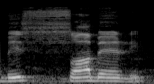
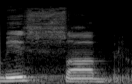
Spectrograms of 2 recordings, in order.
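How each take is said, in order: First: The word ends with a short vowel after r. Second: The word ends abruptly on the r sound. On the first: The recitation continues without stopping. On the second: The reciter stops at this point.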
